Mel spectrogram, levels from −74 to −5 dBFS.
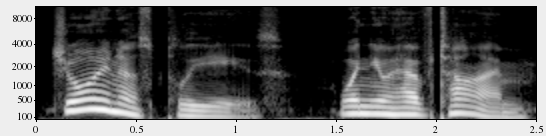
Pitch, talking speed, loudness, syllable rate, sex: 155 Hz, 170 wpm, -16 LUFS, 3.9 syllables/s, male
